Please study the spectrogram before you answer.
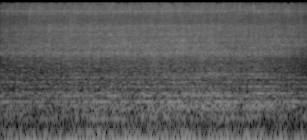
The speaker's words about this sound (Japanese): よし、パパの体が雪男みたいに泡で真っ白になったから、シャワーで流していきます。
